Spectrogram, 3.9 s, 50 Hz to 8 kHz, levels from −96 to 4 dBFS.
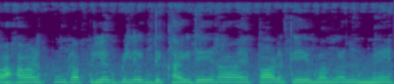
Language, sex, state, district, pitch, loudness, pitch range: Hindi, female, Uttar Pradesh, Hamirpur, 235 Hz, -29 LUFS, 230-240 Hz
